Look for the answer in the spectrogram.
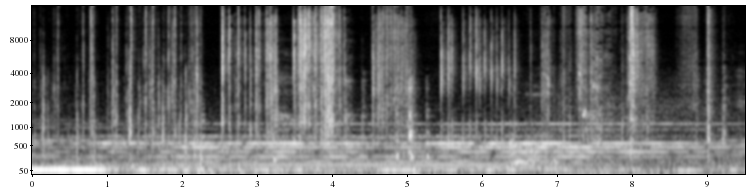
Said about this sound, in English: That's a graphing calculator. It's a TI-84. TI-84. It's my favorite calculator.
